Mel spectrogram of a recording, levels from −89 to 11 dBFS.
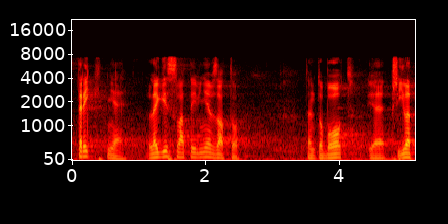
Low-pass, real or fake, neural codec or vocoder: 7.2 kHz; real; none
